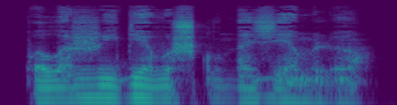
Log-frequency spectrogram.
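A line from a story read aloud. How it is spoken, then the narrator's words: Muffled growl. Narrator (Russian): глухо прорычал он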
